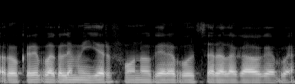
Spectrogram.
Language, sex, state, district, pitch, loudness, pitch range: Bhojpuri, male, Uttar Pradesh, Gorakhpur, 105 Hz, -16 LUFS, 100-105 Hz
